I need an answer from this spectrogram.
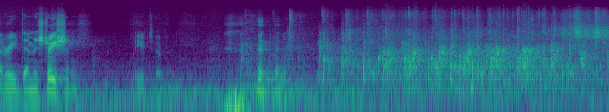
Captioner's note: applause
